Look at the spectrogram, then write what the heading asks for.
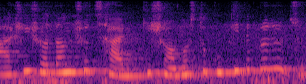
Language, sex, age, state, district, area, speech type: Bengali, female, 18-30, West Bengal, Purulia, urban, read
